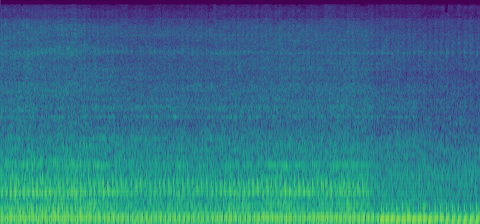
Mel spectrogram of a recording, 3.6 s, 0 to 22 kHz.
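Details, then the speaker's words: 2024 Massimo MSA 550 ATV, almost 500cc Linhai gas engine: steady engine drone under acceleration with a sudden knock and change of note as it shifts; transmission clicks and knocks, jerking on each acceleration. "so every time you accelerate that acceleration it will kind of knock knock"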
